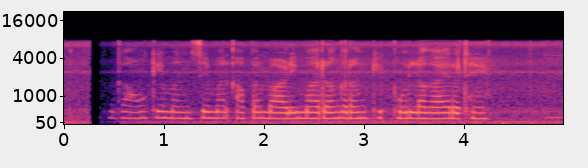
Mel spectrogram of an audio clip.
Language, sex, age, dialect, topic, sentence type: Chhattisgarhi, female, 25-30, Central, agriculture, statement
